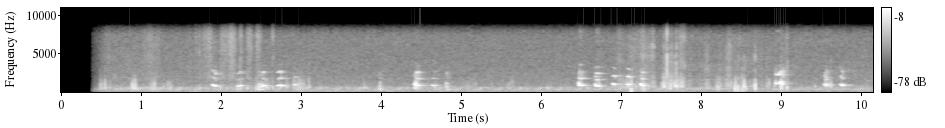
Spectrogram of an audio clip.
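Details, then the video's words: Four-week-old Pomeranian puppies making faint, high squeaks and short whimpers in scattered bursts over a steady background hiss, with quick clusters of small yelps coming every few seconds. "Pomeranians 4 weeks old"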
